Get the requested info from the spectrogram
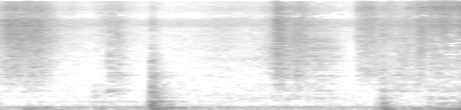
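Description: A steady low hum with four faint knocks and rubbing sounds spread over two seconds: hands handling bread dough and setting things down on a countertop.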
